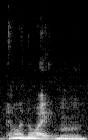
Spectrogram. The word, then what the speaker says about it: Illinois: And here's Illinois. He says, "Yes, my name is Illinois, and I need one airline ticket. To Illinois. No, the S is silent.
